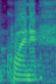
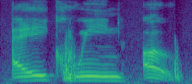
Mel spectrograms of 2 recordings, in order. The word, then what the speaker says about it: Aquino: He doesn't pronounce it Aquino, which is how it should be pronounced. He pronounces his own name Aquino.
